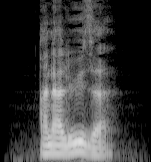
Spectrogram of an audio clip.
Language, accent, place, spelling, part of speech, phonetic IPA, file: German, Germany, Berlin, Analyse, noun, [ʔanaˈlyːzə], De-Analyse.ogg
- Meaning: analysis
